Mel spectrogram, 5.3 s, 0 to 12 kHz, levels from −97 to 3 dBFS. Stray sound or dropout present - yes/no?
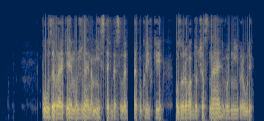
yes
